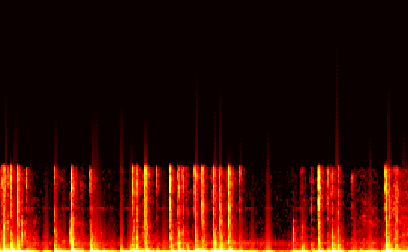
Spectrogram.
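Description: Typing on a computer keyboard: a quick, irregular run of key clicks with a short pause a little past halfway.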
